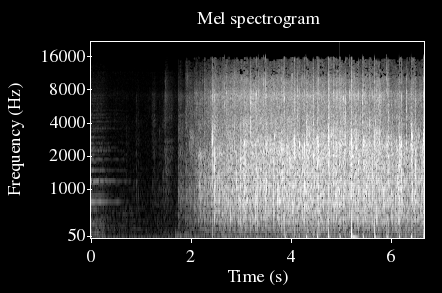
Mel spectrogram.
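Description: The last held chord of a bowed string ensemble dies away, followed by about a second and a half of silence. Then the audience bursts into applause, quickly building and staying loud and steady.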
